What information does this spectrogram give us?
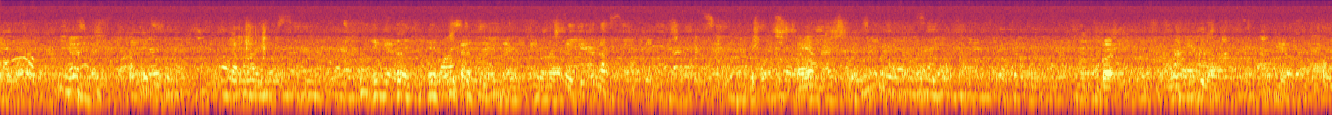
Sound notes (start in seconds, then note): none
